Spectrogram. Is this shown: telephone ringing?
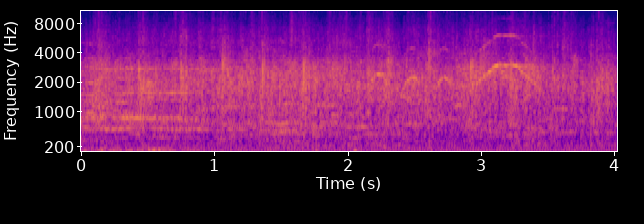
no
